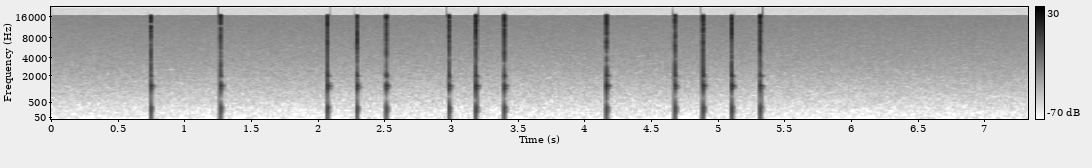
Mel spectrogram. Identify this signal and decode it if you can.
Tap code, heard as taps on a table, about 5 knocks a second. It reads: AND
